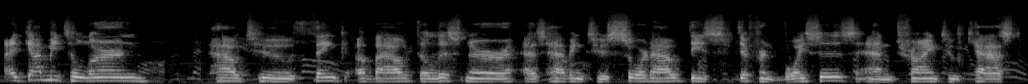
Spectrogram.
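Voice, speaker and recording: A man's voice: on the high side, steady tone, slow pace, a bit bright, low-quality recording. A man explaining his craft reflectively as an interviewee. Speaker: interviewee, radio producer.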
